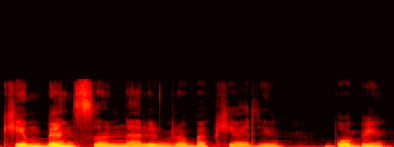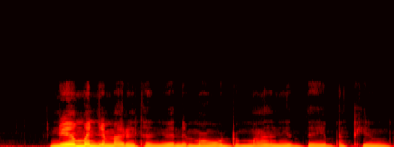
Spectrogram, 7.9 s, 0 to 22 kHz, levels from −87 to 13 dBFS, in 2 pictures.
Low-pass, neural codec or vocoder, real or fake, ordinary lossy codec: 9.9 kHz; autoencoder, 22.05 kHz, a latent of 192 numbers a frame, VITS, trained on many speakers; fake; MP3, 96 kbps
